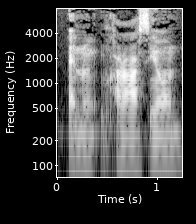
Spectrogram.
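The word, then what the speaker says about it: Encarnación: Encarnacion.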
